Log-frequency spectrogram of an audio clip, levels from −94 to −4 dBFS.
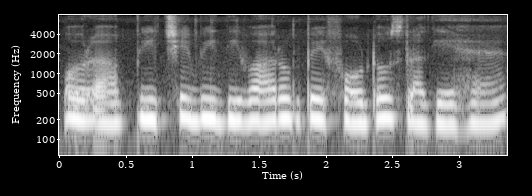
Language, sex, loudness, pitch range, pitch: Urdu, female, -12 LUFS, 180-205 Hz, 195 Hz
